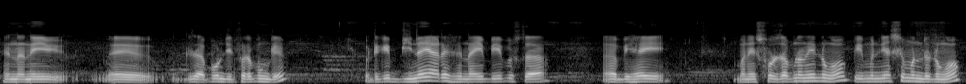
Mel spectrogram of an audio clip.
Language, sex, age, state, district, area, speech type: Bodo, male, 45-60, Assam, Baksa, urban, spontaneous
